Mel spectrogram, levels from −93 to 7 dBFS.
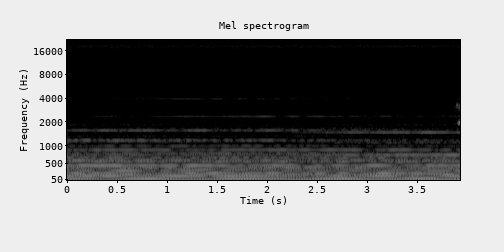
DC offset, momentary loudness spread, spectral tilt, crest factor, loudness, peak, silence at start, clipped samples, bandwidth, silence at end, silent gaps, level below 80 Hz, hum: under 0.1%; 2 LU; -9.5 dB/octave; 12 dB; -50 LUFS; -38 dBFS; 0 s; under 0.1%; 19 kHz; 0 s; none; -52 dBFS; none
